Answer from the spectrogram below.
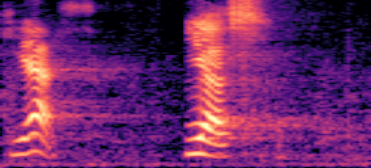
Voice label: yes yes, girl and boy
